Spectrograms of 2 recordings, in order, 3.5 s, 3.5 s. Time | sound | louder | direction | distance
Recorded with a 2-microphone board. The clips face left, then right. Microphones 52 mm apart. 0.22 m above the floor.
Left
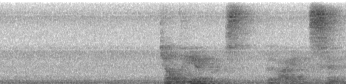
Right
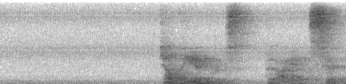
1.6 | a man speaking | left 1 dB | 25° right (ahead or behind) | 1.3 m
